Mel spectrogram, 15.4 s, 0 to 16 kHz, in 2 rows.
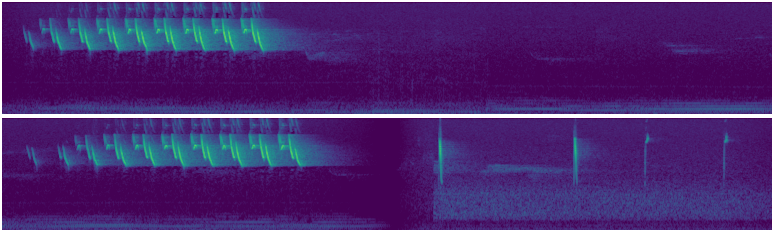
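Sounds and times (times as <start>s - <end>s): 
ovenbird singing: 0.2s - 3.5s, 7.6s - 11.0s, 12.0s - 15.1s.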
